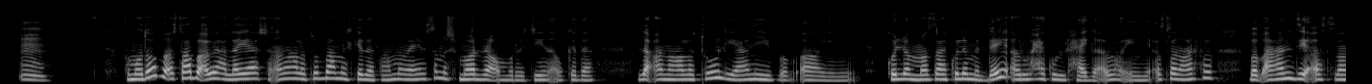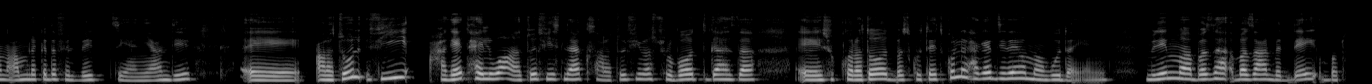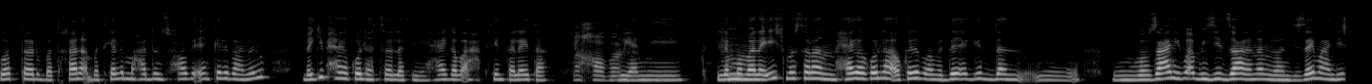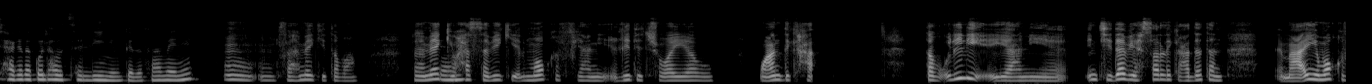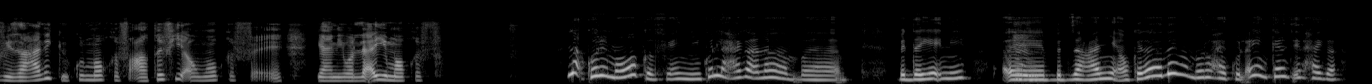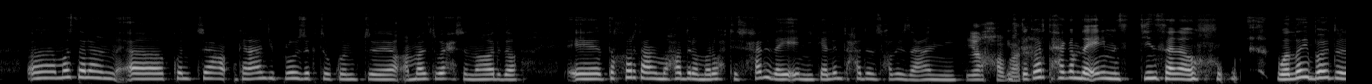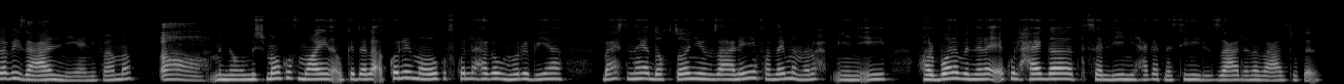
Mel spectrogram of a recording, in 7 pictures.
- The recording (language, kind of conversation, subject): Arabic, advice, إزاي بتتعامل مع الأكل العاطفي لما بتكون متوتر أو زعلان؟
- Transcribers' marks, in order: in English: "snacks"; tapping; unintelligible speech; in English: "project"; chuckle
